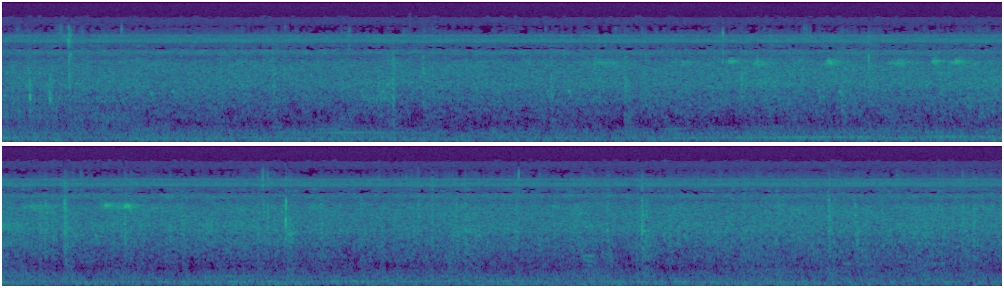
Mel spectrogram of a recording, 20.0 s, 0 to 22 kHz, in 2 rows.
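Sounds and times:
soft high chirps: 6.8 - 11.6.

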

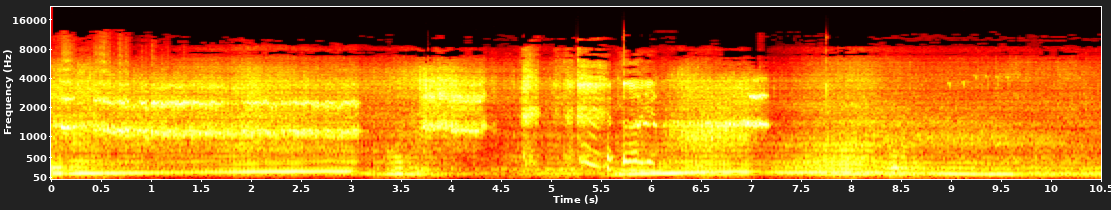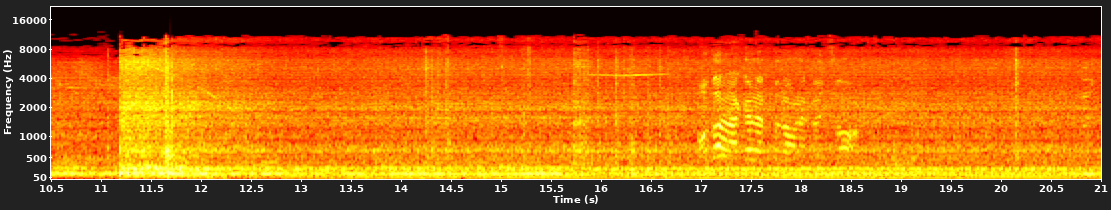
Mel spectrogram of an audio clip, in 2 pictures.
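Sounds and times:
tire squeal: 0.0 - 4.5, 5.6 - 7.4, 8.8 - 9.8, 15.6 - 17.2, 20.7 - 21.0
car engine pulling away: 0.0 - 21.0
car engine idling: 8.7 - 21.0.

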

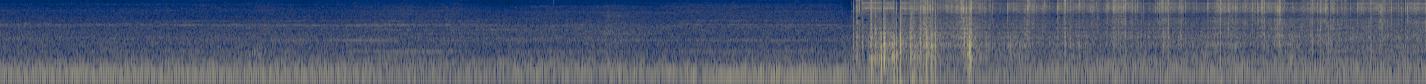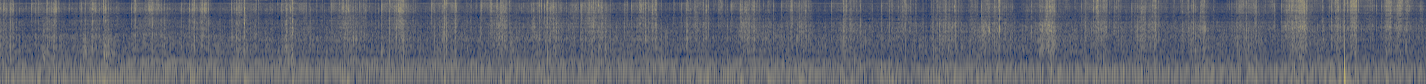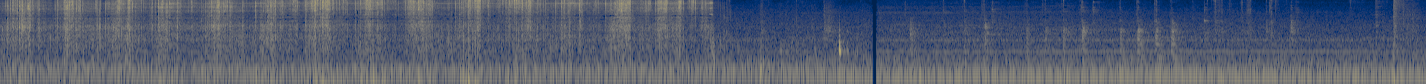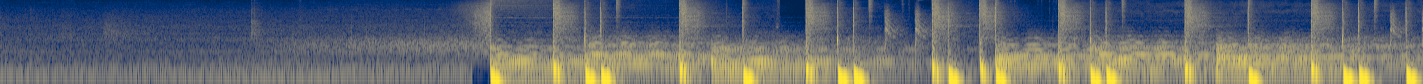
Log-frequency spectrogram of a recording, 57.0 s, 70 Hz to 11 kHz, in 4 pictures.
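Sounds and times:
welding arc crackling: 8.5 - 35.9, 47.5 - 49.0, 49.6 - 57.0
low hum: 45.2 - 57.0.

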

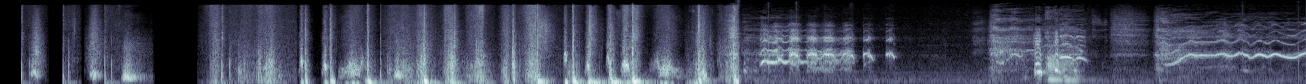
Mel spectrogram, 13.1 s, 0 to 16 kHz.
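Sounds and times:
woman wheezing laughter: 7.4 - 9.0, 9.9 - 10.9, 11.6 - 13.0.

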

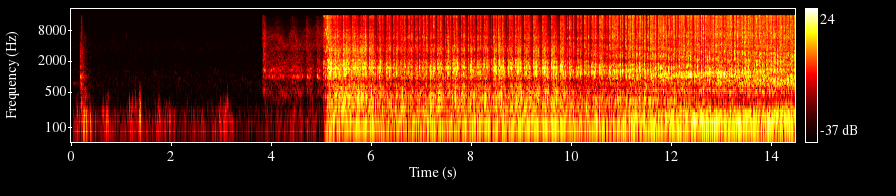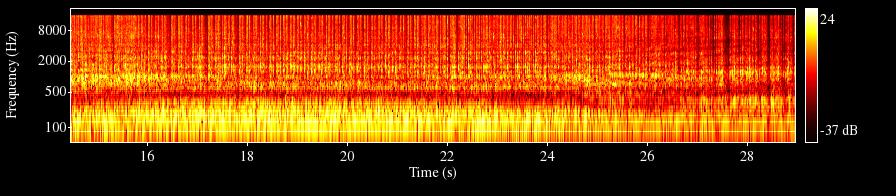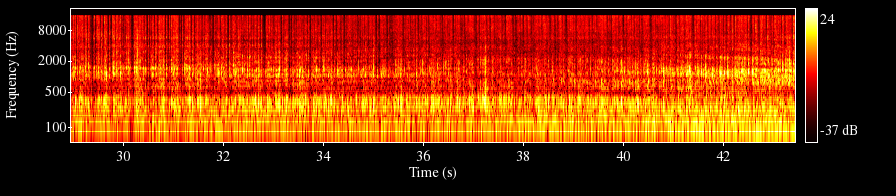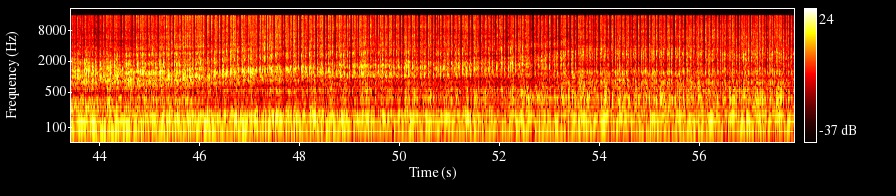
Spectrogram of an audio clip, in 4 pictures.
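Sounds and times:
car engine idling: 3.8 - 57.9.

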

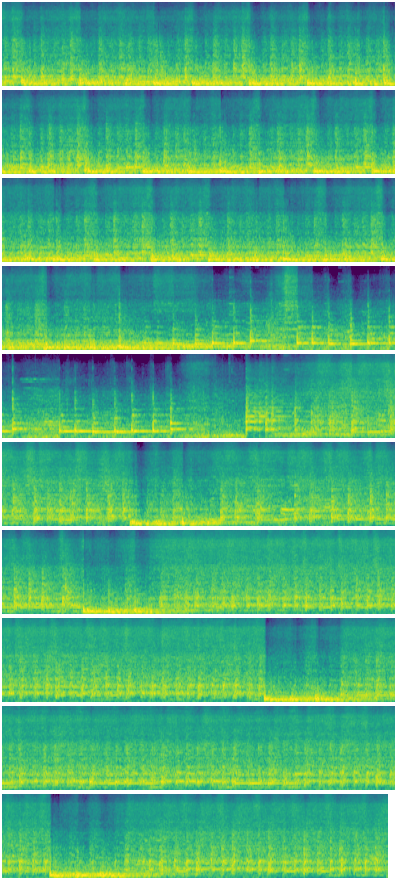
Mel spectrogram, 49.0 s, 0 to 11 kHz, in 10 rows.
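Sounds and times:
procession drumming: 22.6 - 49.0.

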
